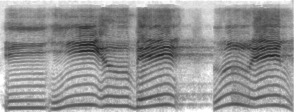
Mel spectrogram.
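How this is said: The vowels are squeezed in a mocking whine. The speaker calls it wrong. "kayak ngenyek gitu ya"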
